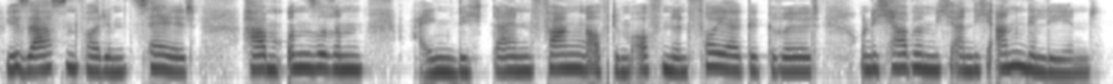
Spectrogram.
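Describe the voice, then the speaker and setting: A young woman voicing a gentle, loving granddaughter who pleads earnestly with her grandfather. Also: fairly high pitch, steady tone, normal speed, few pauses, dry recording, studio quality, close to an everyday voice.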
